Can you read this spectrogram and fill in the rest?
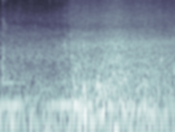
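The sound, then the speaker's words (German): A steady, broad wash of surf rushes up the shore, swelling slightly after a moment and holding at a constant roar. No voices, just continuous breaking waves. “rauscht das Meer”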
